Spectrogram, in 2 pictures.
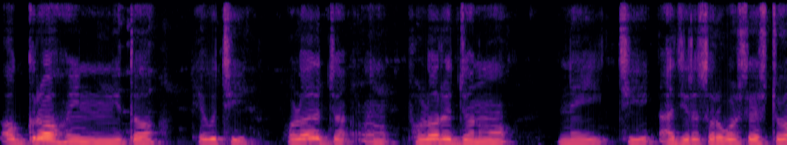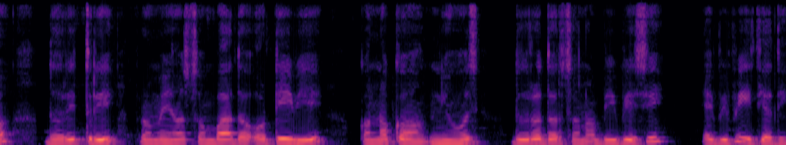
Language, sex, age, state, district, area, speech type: Odia, male, 18-30, Odisha, Nabarangpur, urban, spontaneous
